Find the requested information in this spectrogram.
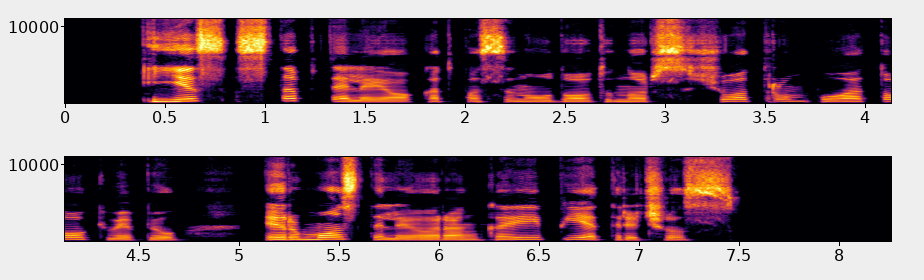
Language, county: Lithuanian, Telšiai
